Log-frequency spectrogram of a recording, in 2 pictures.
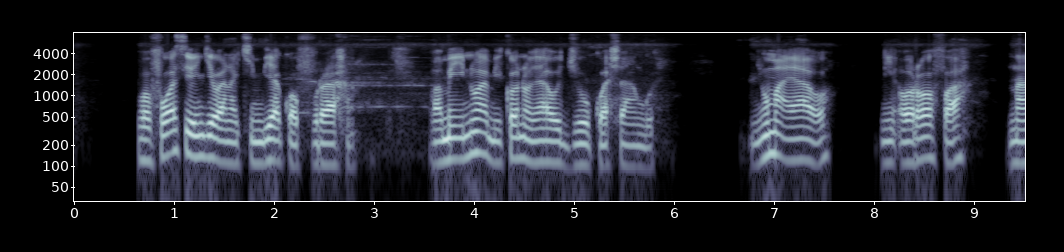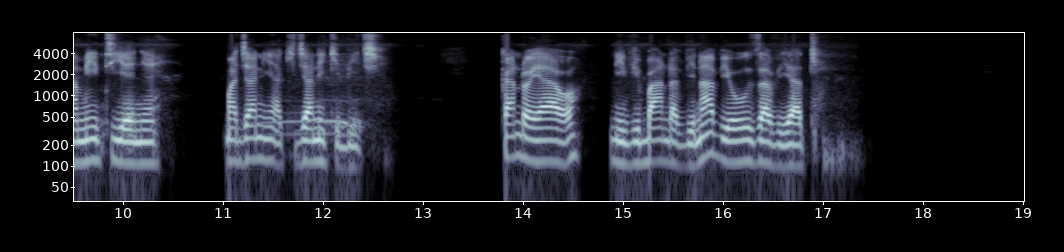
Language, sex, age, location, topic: Swahili, male, 18-24, Kisumu, government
